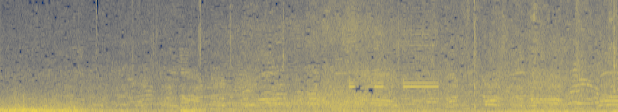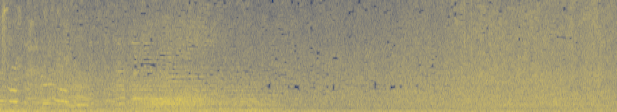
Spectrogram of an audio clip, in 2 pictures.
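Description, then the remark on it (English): Steady heavy rain hisses throughout a seasonal storm in Khayelitsha, with a low rumble of thunder near the start and a faint murmur of indistinct voices in the background. “Khayelitsha is prone to flooding from seasonal storms.”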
